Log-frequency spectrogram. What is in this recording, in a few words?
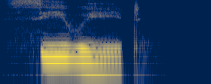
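"shrimp", us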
